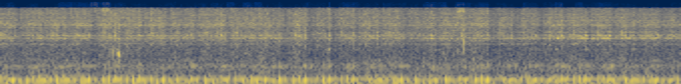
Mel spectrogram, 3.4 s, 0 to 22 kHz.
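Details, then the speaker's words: 1980 Yamaha XS1100 Special, four-cylinder with intermittent #4 dropout, resistor plug caps being swapped: steady idle turns harsher and more uneven when one plug lead is pulled, so that cylinder was firing. "does a little more it gets it gets angry with me"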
